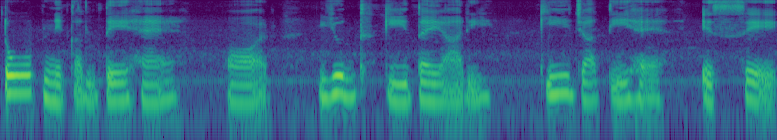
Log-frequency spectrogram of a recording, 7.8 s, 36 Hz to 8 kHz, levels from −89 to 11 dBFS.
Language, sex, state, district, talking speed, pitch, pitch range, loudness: Hindi, female, Rajasthan, Bikaner, 90 wpm, 175 Hz, 160-210 Hz, -21 LUFS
